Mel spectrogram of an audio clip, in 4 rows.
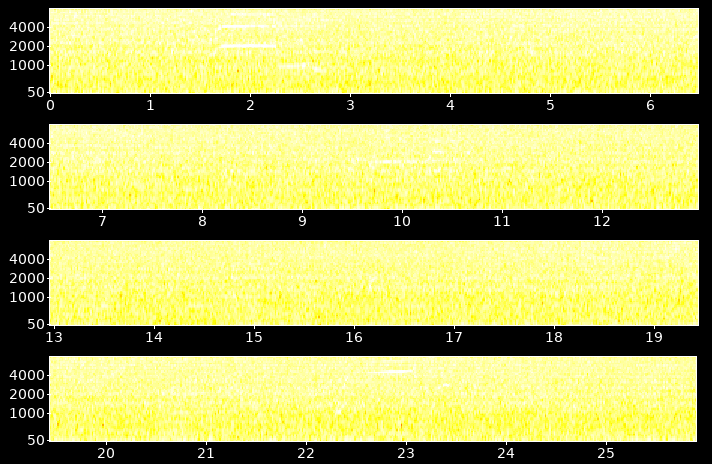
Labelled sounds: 1.5	2.7	killer whale, 0.82 to 4.8 kHz
22.6	23.1	killer whale, 4.3 to 6.9 kHz

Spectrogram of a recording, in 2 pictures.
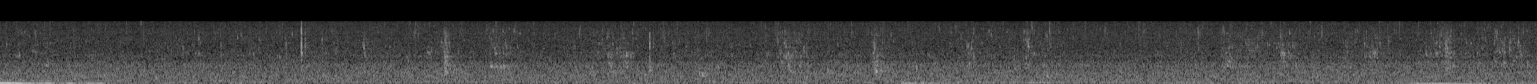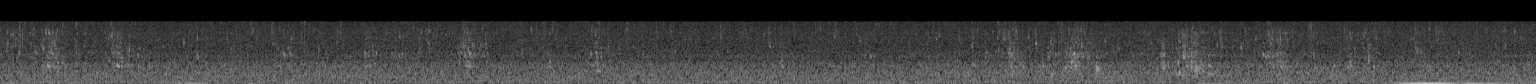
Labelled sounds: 28.0	28.3	water noise, 1.2 to 1.7 kHz

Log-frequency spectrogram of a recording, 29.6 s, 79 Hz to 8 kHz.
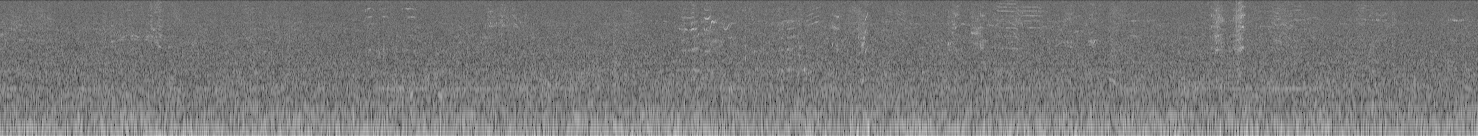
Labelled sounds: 8.1	8.4	Pacific white-sided dolphin, 5.6 to 6.0 kHz
13.6	14.0	Pacific white-sided dolphin, 2.8 to 4.5 kHz
14.5	14.7	Pacific white-sided dolphin, 2.9 to 3.6 kHz
17.6	17.9	Pacific white-sided dolphin, 3.7 to 3.9 kHz
19.9	20.9	Pacific white-sided dolphin, 4.6 to 7.8 kHz
21.2	21.4	Pacific white-sided dolphin, 1.8 to 2.0 kHz
25.8	26.1	Pacific white-sided dolphin, 3.9 to 5.7 kHz
29.0	29.3	Pacific white-sided dolphin, 3.7 to 4.2 kHz

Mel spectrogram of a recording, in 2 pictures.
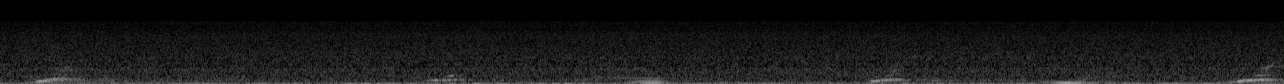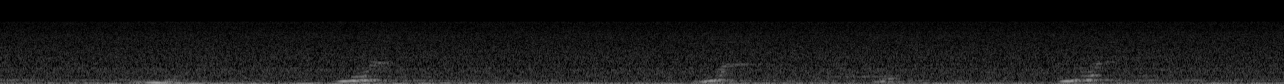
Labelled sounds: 12.6	12.9	humpback whale, 0.80 to 1.1 kHz
20.0	20.4	humpback whale, 0.80 to 0.99 kHz

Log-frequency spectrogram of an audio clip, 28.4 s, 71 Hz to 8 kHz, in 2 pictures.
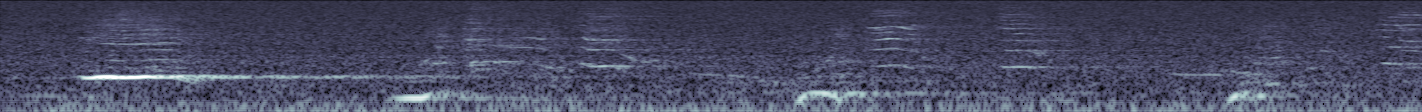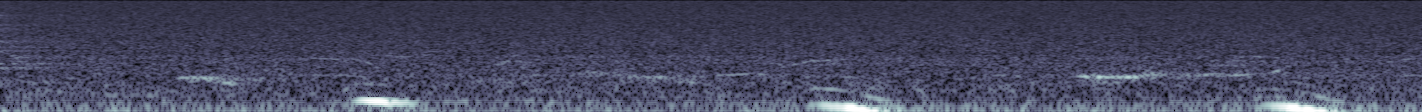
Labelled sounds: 1.0	1.5	humpback whale, 1.2 to 1.3 kHz
4.9	6.5	humpback whale, 0.93 to 1.7 kHz
8.7	9.2	humpback whale, 0.96 to 4.7 kHz
10.0	10.3	humpback whale, 2.3 to 4.4 kHz
13.7	14.3	humpback whale, 1.3 to 4.4 kHz

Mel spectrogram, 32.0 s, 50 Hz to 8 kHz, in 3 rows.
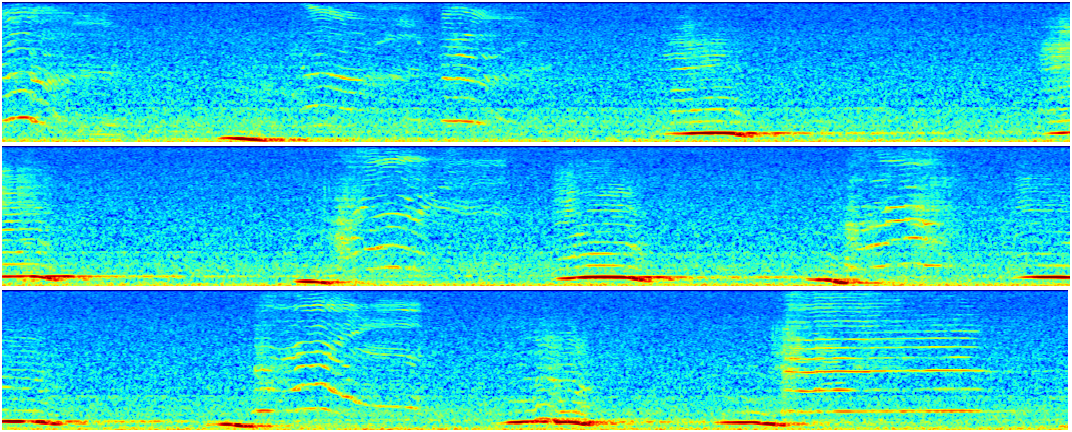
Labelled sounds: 0.0	1.2	humpback whale, 0.99 to 6.5 kHz
3.0	4.0	humpback whale, 0.80 to 6.8 kHz
4.4	5.0	humpback whale, 0.93 to 7.0 kHz
6.6	7.3	humpback whale, 1.8 to 4.9 kHz
10.4	10.9	humpback whale, 2.0 to 4.7 kHz
11.6	11.9	humpback whale, 2.7 to 3.0 kHz
14.0	17.1	humpback whale, 0.80 to 6.5 kHz
19.3	21.8	humpback whale, 0.80 to 6.4 kHz
23.9	25.6	humpback whale, 0.80 to 6.8 kHz
26.7	27.0	humpback whale, 1.1 to 2.9 kHz
29.1	31.2	humpback whale, 0.83 to 7.3 kHz

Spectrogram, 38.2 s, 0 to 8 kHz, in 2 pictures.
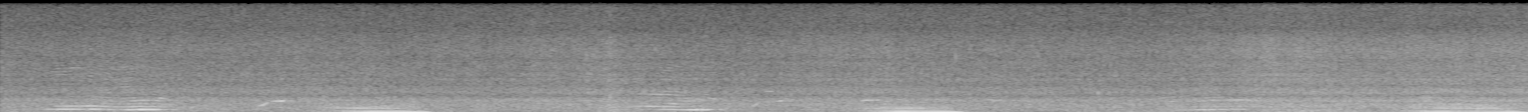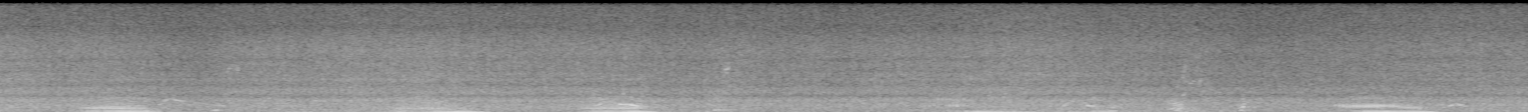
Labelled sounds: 1.6	1.9	humpback whale, 0.81 to 0.91 kHz
8.1	8.4	humpback whale, 1.2 to 1.3 kHz
15.3	15.6	humpback whale, 0.84 to 0.91 kHz
21.1	21.4	humpback whale, 0.78 to 1.0 kHz

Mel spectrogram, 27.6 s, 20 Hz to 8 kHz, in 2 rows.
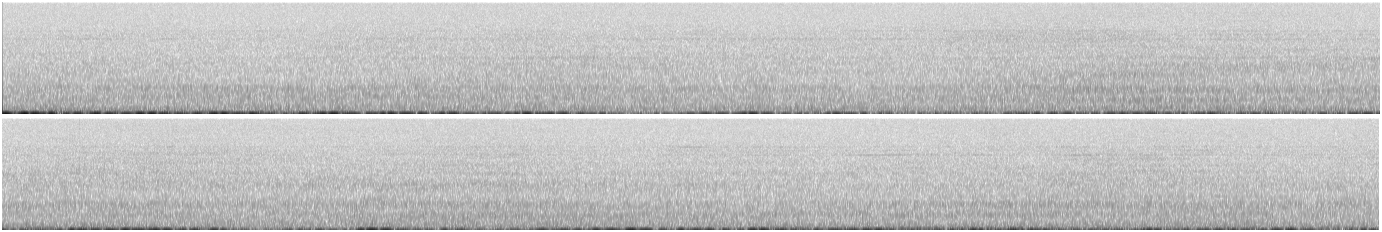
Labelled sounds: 13.6	13.9	vessel noise, 1.6 to 1.8 kHz

